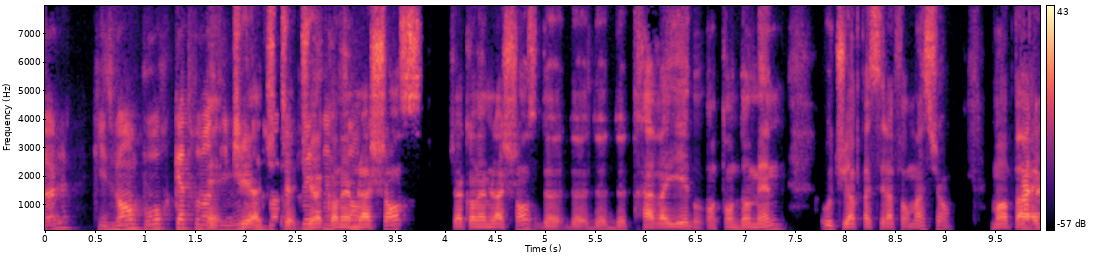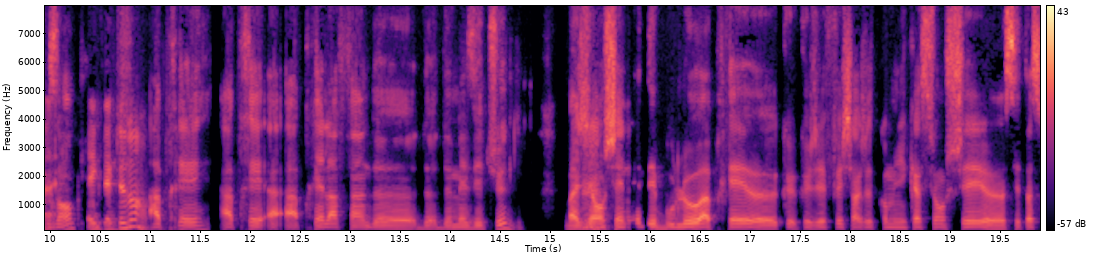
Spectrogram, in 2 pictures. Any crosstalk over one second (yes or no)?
yes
